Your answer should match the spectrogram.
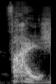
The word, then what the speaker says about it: Feige: of, like Star Wars, Mando and everything, Kevin Ferg. And so, or Fergie or whatever. Feige.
